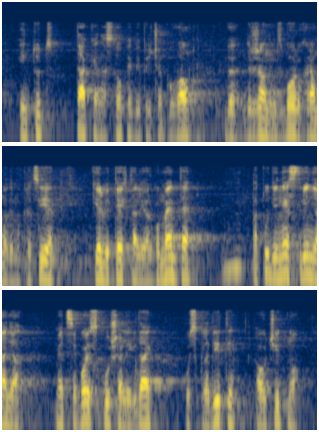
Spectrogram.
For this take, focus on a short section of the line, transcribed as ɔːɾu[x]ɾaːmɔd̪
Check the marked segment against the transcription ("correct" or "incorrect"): correct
